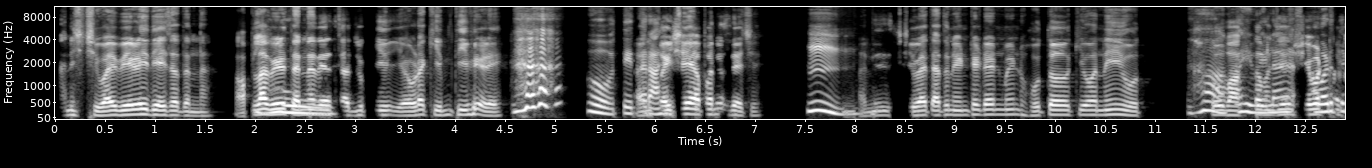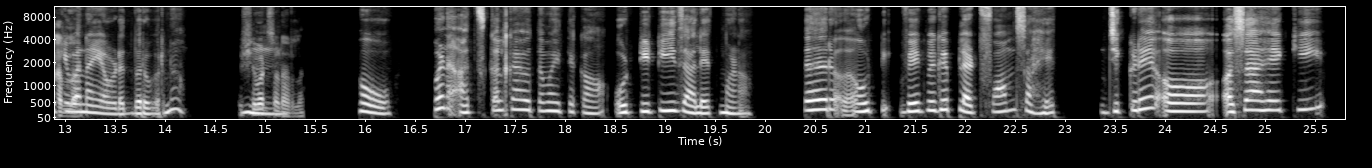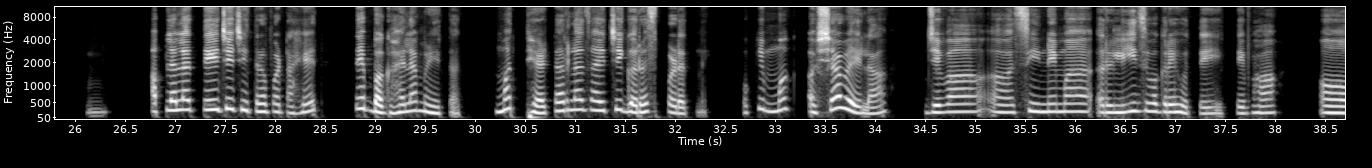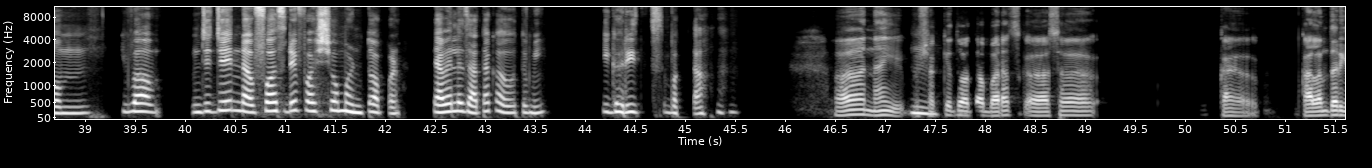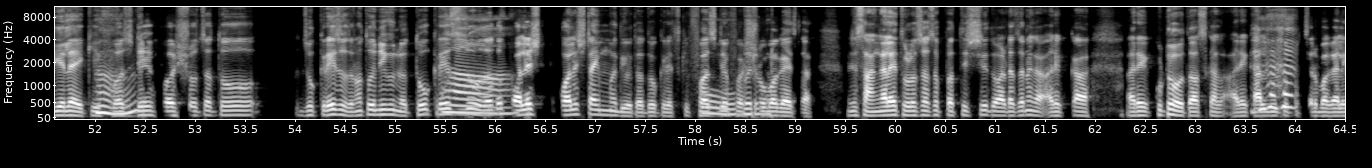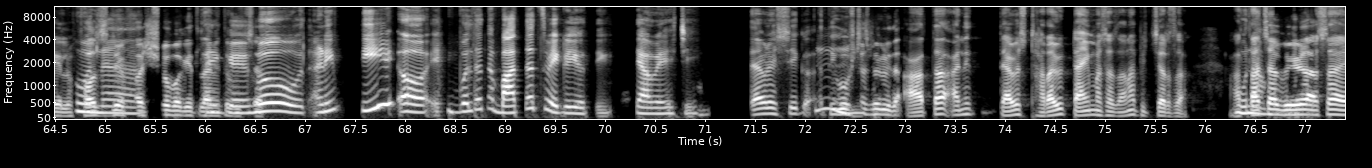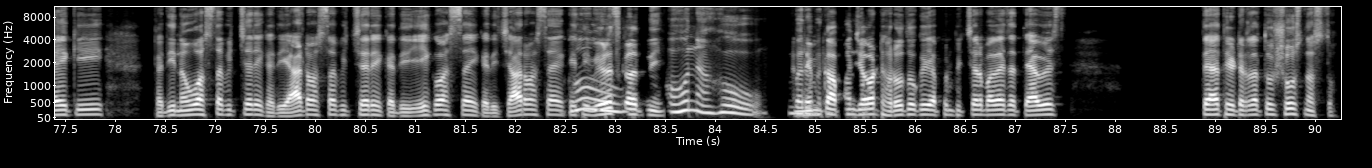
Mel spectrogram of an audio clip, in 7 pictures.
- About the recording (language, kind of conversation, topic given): Marathi, podcast, तुम्हाला चित्रपट सिनेमागृहात पाहणे आवडते की घरी ओटीटीवर पाहणे आवडते?
- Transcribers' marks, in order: laughing while speaking: "किमती वेळ आहे"; chuckle; in English: "प्लॅटफॉर्म्स"; in English: "थिएटरला"; in English: "फर्स्ट डे फर्स्ट शो"; chuckle; in English: "फर्स्ट डे फर्स्ट शोचा"; tapping; other background noise; in English: "फर्स्ट डे फर्स्ट शो"; chuckle; in English: "फर्स्ट डे फर्स्ट शो"; unintelligible speech; unintelligible speech; in English: "थिएटरला"; in English: "शोच"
